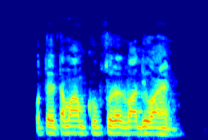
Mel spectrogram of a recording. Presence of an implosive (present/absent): absent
